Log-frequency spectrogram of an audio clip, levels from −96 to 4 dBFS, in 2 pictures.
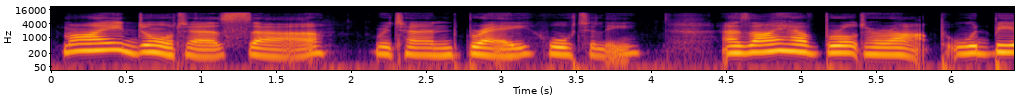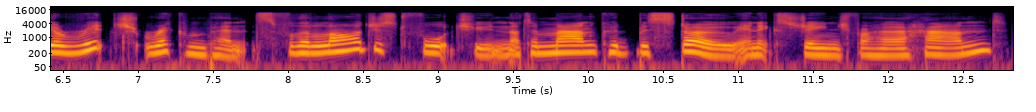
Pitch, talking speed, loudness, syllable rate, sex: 195 Hz, 145 wpm, -18 LUFS, 3.9 syllables/s, female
